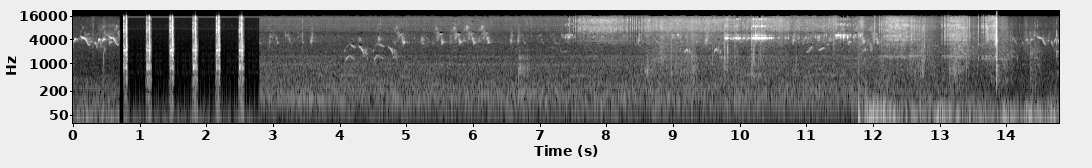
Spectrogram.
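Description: Six sharp clicks in quick succession in the first few seconds, then birds chirping over steady outdoor background noise, with a high hiss joining at about the halfway point and a burst of rustling noise near the end.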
